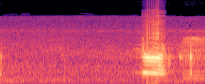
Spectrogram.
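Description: Synthesized text-to-speech voice (Microsoft Mary) saying the single word "northeast" about one and a half seconds in, over a faint steady hiss.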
